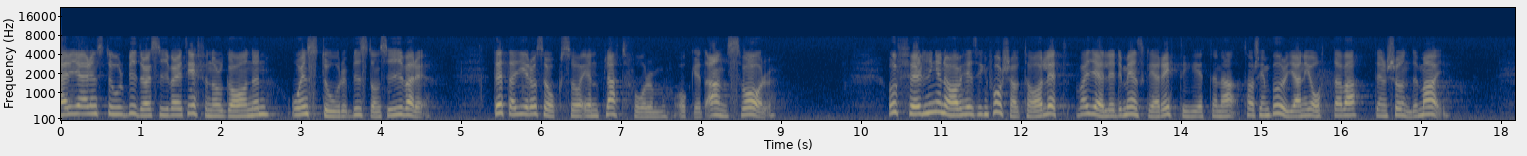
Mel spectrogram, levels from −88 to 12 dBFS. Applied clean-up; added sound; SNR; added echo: none; none; none; none.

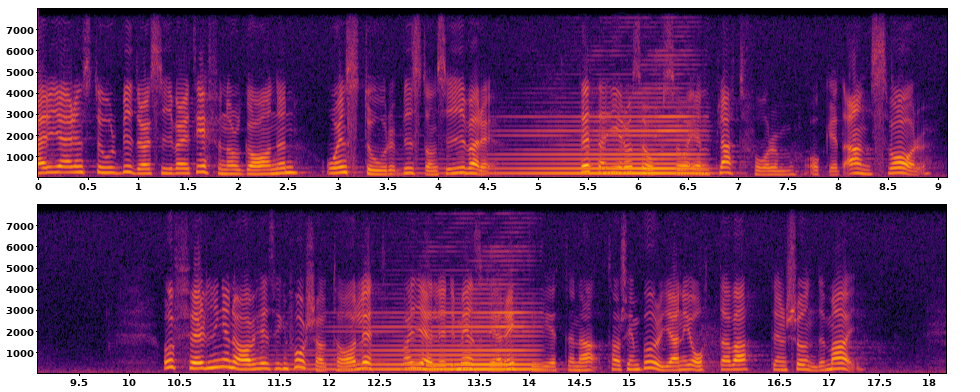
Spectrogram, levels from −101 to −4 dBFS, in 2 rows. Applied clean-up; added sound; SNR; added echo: none; Bowed string instrument; 1 dB; none.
